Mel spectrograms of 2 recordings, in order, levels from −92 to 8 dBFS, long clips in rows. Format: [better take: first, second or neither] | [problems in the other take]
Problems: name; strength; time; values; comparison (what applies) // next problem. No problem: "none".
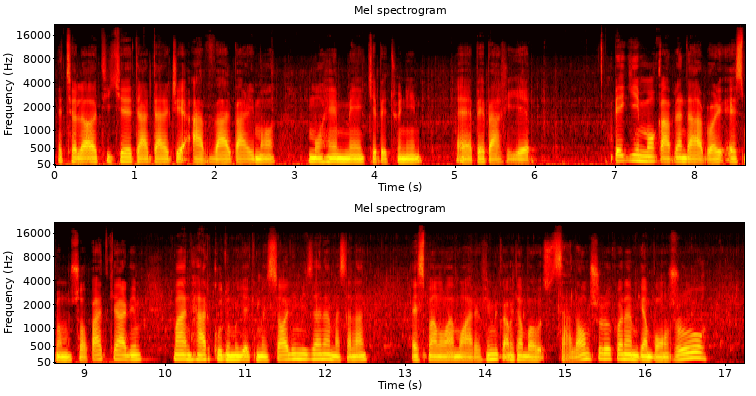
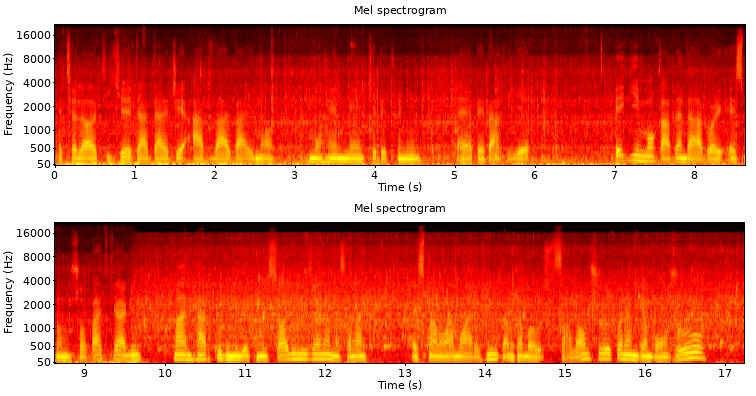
first | rain or running water; loud; throughout; 8 dB below the speech; faint in the first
